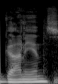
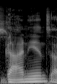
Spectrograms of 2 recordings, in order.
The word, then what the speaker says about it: Ghanaians: Ghanaians. – Ghanaians.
